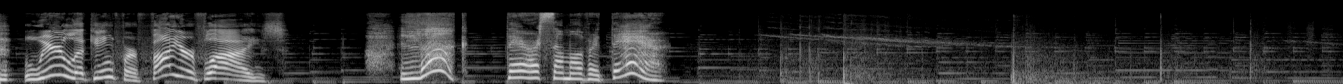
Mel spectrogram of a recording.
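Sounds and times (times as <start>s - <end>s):
speech: 0.0s - 2.9s, 3.7s - 6.7s
fireworks bursting with sharp bangs: 7.6s - 12.8s
fireworks fizzing and whistling: 7.7s - 10.1s.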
